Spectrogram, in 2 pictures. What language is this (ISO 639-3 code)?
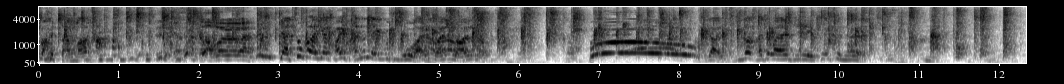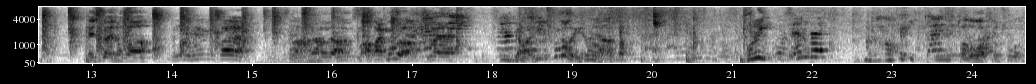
kor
